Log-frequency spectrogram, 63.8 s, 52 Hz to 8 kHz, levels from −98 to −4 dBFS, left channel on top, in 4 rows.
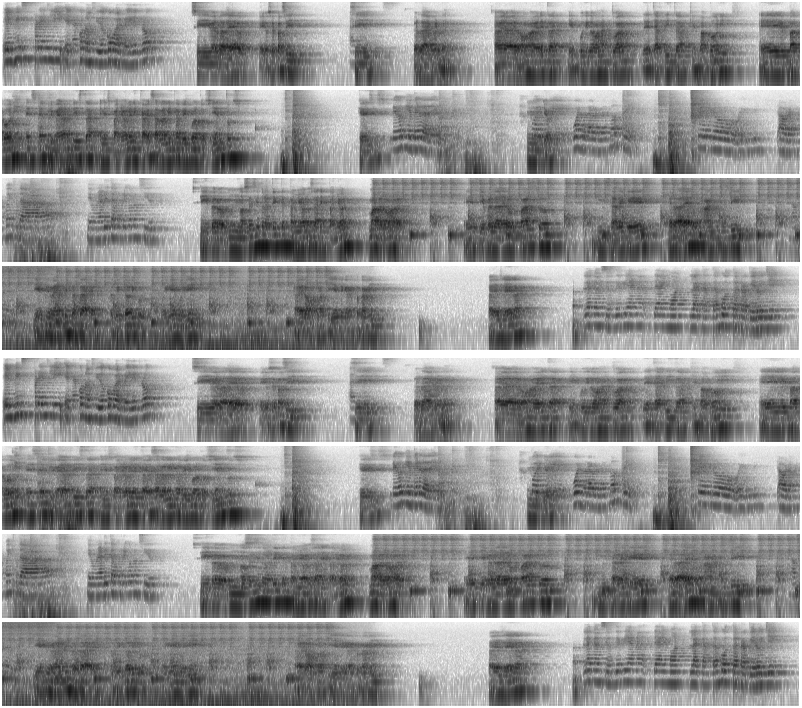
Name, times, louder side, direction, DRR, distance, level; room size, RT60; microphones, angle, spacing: voice 1, 0.0-3.0 6.9-7.6 16.2-16.3 23.7-25.0 26.3-28.6 29.9-31.1 31.5-33.0 33.6-35.0 47.7-48.6 59.5-63.3, right 2 dB, 20° right, 0 dB, 0.4 m, -31 dB
voice 2, 3.8-4.8 5.1-5.9 7.0-7.4 8.2-9.0 9.8-14.5 15.1-20.7 23.1-23.6 26.5-27.0 35.9-39.0 39.3-40.0 41.2-43.0 43.7-44.9 45.2-46.8 48.5-50.8 51.1-51.8 53.7-55.4 57.6-58.4, left 2 dB, 80° left, 1 dB, 0.6 m, -22 dB
sound 1, 16.5-18.0 18.7-19.1 20.2-22.1 24.6-26.1 26.6-26.9 27.6-27.7 27.9-28.0 28.3-29.9 32.0-33.3, equal, 90° right, 1.2 m, -32 dB
sound 2, 39.3-48.7 48.9-50.6 50.8-52.5 52.8-54.4, left 1 dB, 40° left, 1.1 m, -29 dB
sound 3, 47.8-55.3, equal, 55° right, 0.9 m, -34 dB
5.1 x 2.1 x 3.1 m, 1.2 s
head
